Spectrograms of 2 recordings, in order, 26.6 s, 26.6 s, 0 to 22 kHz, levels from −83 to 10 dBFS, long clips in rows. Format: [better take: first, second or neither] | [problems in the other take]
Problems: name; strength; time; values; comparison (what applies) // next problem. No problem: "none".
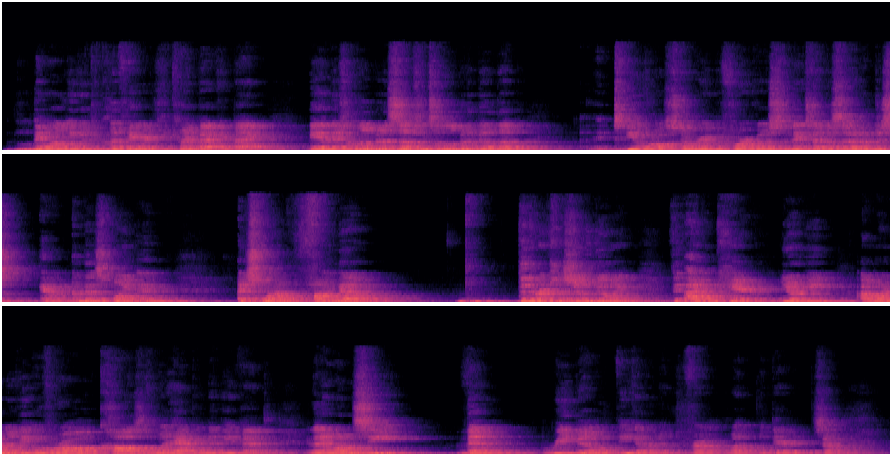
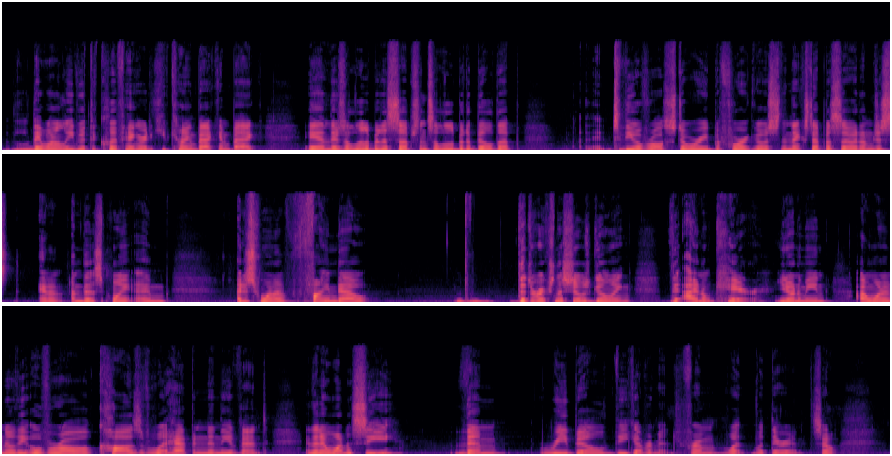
second | off-mic speech; far // room echo; strong; dies away in 1.2 s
